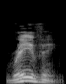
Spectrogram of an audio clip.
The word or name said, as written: raving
